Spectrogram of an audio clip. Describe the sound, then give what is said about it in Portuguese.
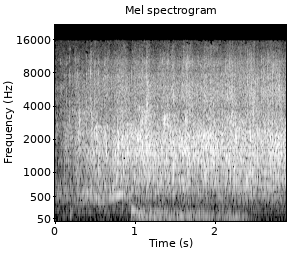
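An audience applauding: dense, steady clapping from many hands that swells in the first second and holds at full strength, with some faint voices mixed into the noise. “Você pode aplaudir?”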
